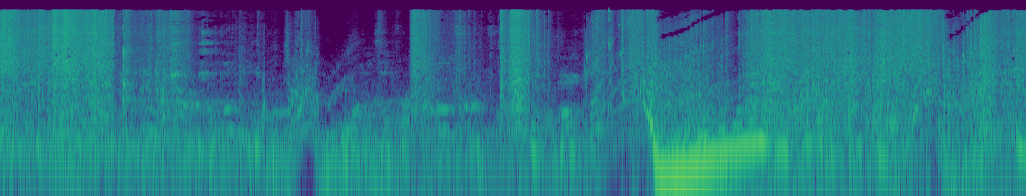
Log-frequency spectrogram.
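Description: Tissue paper and clear plastic wrapping rustling and crinkling in stretches as they are handled and pulled out of a gift box. A brief rising vocal sound comes about two-thirds of the way through.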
